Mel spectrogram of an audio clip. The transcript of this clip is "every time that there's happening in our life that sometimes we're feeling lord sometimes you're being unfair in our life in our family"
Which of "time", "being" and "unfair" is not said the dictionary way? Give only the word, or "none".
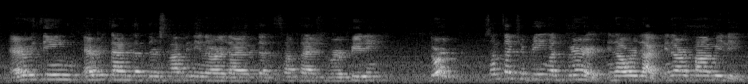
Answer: unfair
